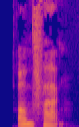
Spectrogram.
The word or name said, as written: omfang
